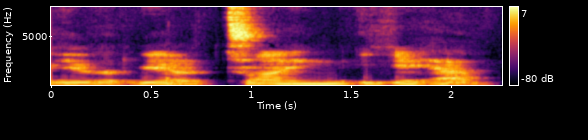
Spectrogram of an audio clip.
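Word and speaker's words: Igea (Γαία): Oh my God, I love how you pronounce this. I always said Gaia. – Yeah. It's, of course, in Latin characters, it's Gaia, but for me, this is why it's amazing to have you here. Can you please pronounce it one more time? – So it's Gaia, and Gaia is the ancient name for planet Earth.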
